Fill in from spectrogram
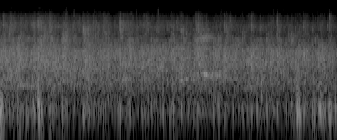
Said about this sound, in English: Oh, clap your hands and praise him.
